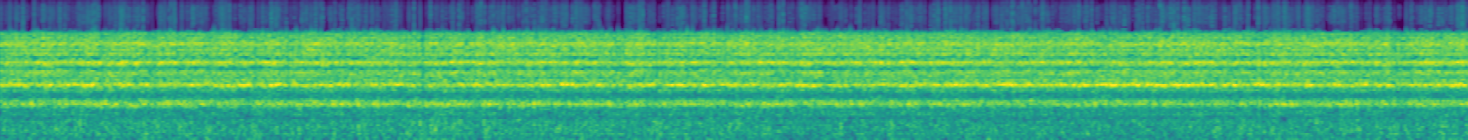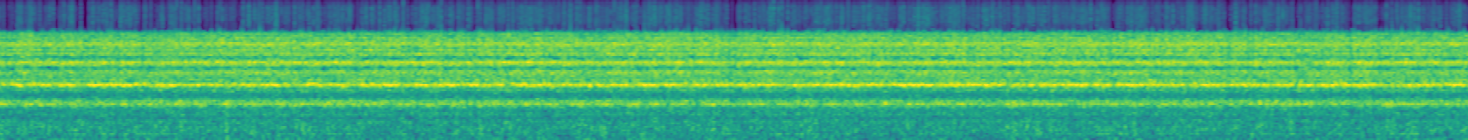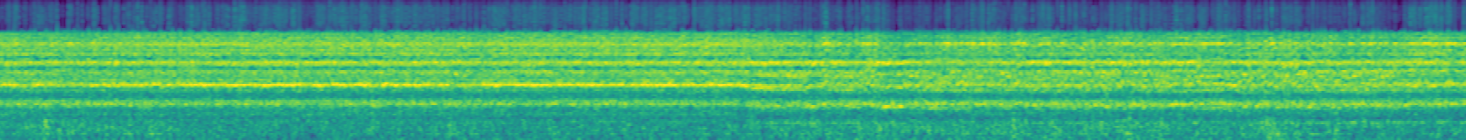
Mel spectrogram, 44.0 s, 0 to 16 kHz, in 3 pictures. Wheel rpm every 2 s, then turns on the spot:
230, 230, 230, 230, 230, 230, 230, 230, 230, 230, 240, 230, 230, 230, 230, 230, 230, 230, 220, 210, 210, 210.
none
